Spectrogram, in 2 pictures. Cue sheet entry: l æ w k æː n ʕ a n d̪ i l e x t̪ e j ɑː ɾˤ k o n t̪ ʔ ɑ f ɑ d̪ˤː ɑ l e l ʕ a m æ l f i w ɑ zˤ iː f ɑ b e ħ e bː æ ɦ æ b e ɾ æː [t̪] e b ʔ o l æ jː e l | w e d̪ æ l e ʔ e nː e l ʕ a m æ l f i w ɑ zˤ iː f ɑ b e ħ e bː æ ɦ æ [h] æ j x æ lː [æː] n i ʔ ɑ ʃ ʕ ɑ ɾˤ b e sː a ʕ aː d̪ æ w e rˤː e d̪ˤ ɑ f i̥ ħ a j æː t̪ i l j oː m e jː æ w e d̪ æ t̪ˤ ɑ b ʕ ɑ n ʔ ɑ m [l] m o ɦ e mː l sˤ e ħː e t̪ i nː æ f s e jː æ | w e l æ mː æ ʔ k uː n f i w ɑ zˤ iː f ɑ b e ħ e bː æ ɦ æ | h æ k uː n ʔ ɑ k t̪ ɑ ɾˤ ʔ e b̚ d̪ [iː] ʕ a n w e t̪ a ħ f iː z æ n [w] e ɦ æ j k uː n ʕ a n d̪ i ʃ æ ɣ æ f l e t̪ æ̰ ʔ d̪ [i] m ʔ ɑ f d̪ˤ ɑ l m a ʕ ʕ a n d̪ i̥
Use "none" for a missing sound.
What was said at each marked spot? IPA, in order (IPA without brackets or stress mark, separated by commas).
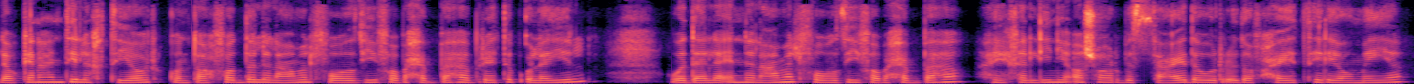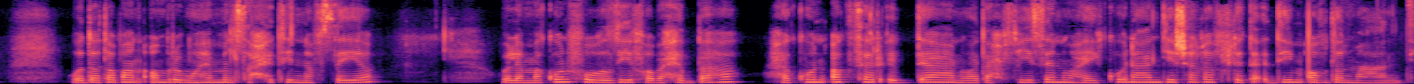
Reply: t̪, h, iː, ɾ, aː, w, iː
